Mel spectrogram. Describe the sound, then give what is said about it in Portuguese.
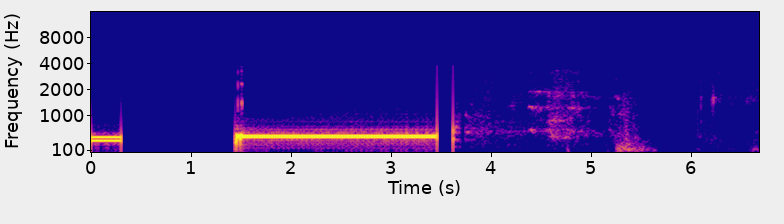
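A phone line tone during a call transfer: a short tone cuts off, then after a gap a steady tone holds for about two seconds and stops abruptly, followed by faint scattered noises. “Só um minutinho, já vou transferir. Tchau. Transferência.”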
